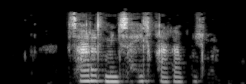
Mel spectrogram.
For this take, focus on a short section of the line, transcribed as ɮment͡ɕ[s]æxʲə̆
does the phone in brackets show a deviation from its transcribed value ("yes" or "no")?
no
